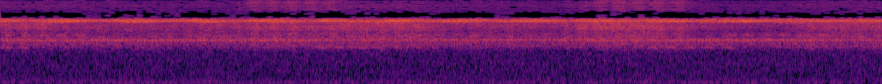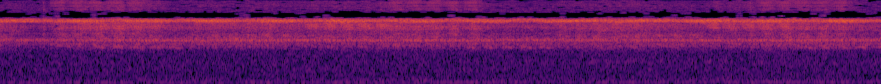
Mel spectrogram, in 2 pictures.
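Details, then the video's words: Evening crickets sing a constant piercing trill with rhythmic swells roughly every second, a lower steady tone running underneath, against a faint murmur of low noise. "suara jangkrik malam"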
